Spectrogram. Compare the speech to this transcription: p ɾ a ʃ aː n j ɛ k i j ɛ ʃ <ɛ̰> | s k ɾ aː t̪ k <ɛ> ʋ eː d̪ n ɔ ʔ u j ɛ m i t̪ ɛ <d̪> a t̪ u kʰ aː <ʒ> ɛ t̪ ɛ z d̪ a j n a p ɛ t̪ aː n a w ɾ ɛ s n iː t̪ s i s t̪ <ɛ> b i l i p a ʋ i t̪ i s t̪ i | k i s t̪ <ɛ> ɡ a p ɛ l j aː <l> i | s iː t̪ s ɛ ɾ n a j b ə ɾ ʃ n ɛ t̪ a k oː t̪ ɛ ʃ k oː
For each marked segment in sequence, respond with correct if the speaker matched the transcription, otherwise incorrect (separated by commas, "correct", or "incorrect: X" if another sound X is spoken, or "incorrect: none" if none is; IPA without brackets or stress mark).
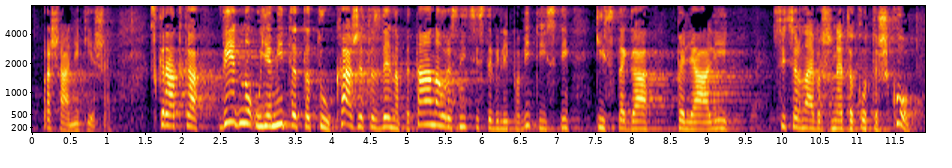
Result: correct, incorrect: a, incorrect: t̪, correct, correct, correct, correct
